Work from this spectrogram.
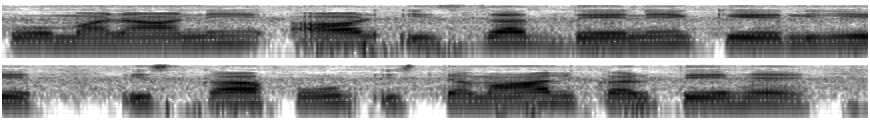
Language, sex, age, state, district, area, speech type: Urdu, female, 18-30, Bihar, Saharsa, rural, spontaneous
